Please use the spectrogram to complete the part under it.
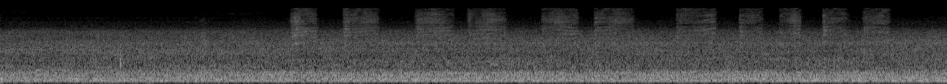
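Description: Light coats of spray paint go onto RC glider parts for a Volantex ASW-28, with short hissing spray bursts in a quick, repeated rhythm over a loud, steady broadband noise.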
